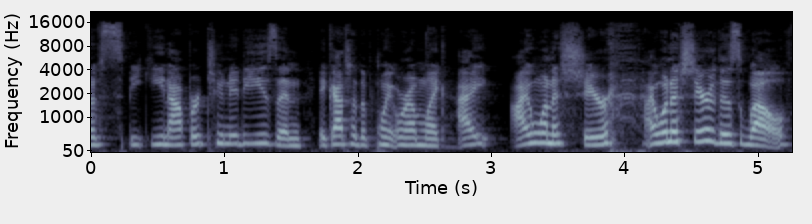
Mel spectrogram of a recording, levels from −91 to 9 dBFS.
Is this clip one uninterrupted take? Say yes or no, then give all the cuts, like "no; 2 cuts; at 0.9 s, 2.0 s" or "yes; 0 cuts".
no; 1 cut; at 1.7 s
